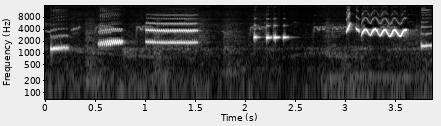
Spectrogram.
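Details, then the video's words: Starling training recording with river sounds: long level whistles, a short trill, then a wavering high warbled whistle and a final clear note over a soft rushing background. "Jalak Langka Masteran Alam Sungai | Deep Nature River Sound for Starling"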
